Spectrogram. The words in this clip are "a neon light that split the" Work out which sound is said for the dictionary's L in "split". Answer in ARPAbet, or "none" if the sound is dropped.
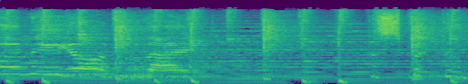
none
